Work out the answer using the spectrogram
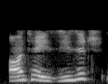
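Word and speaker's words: Ante Žižić: Then at 23, Boston takes, is it Ante Zizic? Is that the best way to pronounce it? – Yes.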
